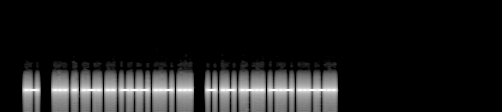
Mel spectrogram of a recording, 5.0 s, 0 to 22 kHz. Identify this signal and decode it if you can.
Morse code, heard as a keyed tone, about 48 wpm, 700 Hz. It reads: A SERIOUS TALK?
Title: Sentences from Top 1100 Words 50wpm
